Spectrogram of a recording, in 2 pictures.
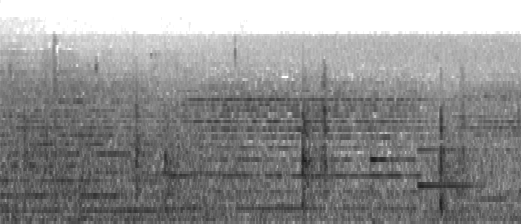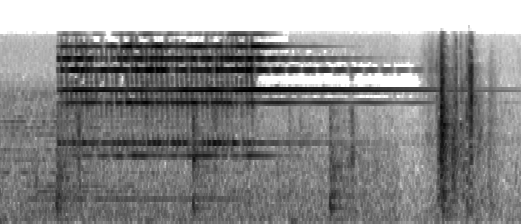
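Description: A telephone bell rings in repeated bursts indoors, mixed with door and cupboard knocks, fairly loud and close without talk.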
